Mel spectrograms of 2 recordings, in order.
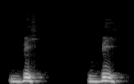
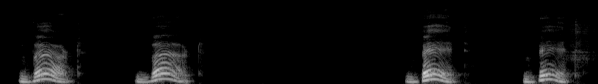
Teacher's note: এই বাতাসের একটা বিস্ফোরণ ঘটবে, এবং এটা ভোকাল কর্ড থেকে সৃষ্টি হবে, কারণ এটাকে বলে ভয়েস সাউন্ড।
